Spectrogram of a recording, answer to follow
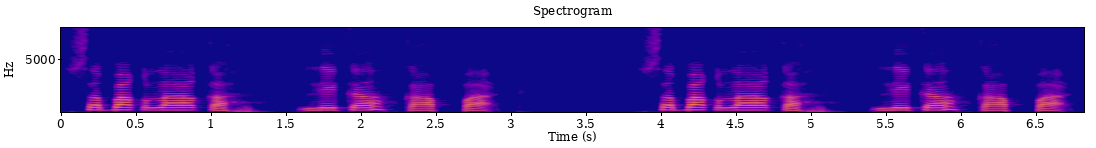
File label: "svpaklakv-lekvkappat", Muscogee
